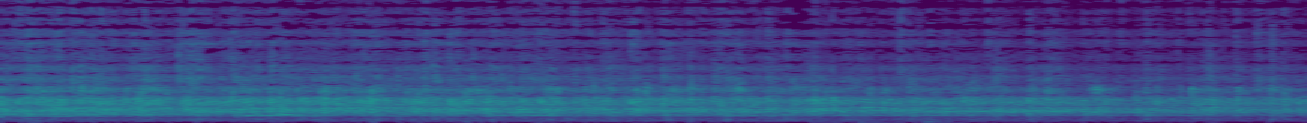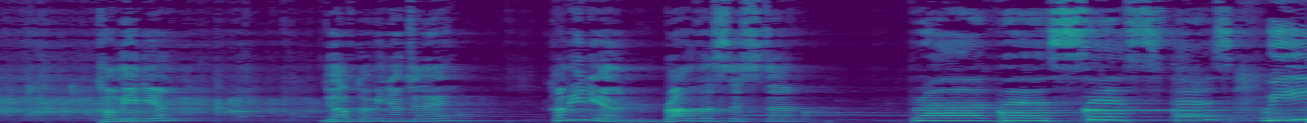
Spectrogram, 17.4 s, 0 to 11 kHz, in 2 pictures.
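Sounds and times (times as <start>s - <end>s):
audience applauding: 0.0s - 11.7s
speech: 9.4s - 10.0s, 10.8s - 14.2s, 14.8s - 17.4s.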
